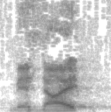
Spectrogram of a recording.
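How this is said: The name is called in a firm, stern voice. The caller expects to be obeyed. "a parent has that tone of voice"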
